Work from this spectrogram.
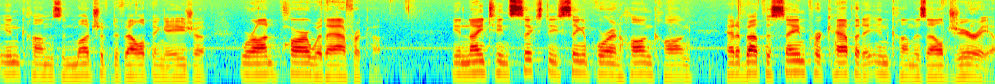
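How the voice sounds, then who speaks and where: Over noticeable background noise, a speaker with an American accent talks at a fairly quick pace with fairly even intonation. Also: man. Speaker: government economic official. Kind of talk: lecture. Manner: formal.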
